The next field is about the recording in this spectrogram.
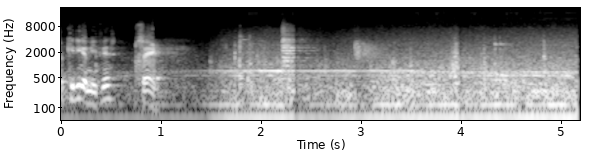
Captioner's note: pinball Game Dinging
